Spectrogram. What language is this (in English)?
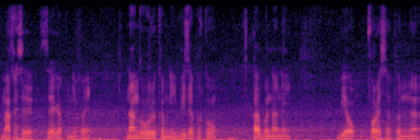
Bodo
